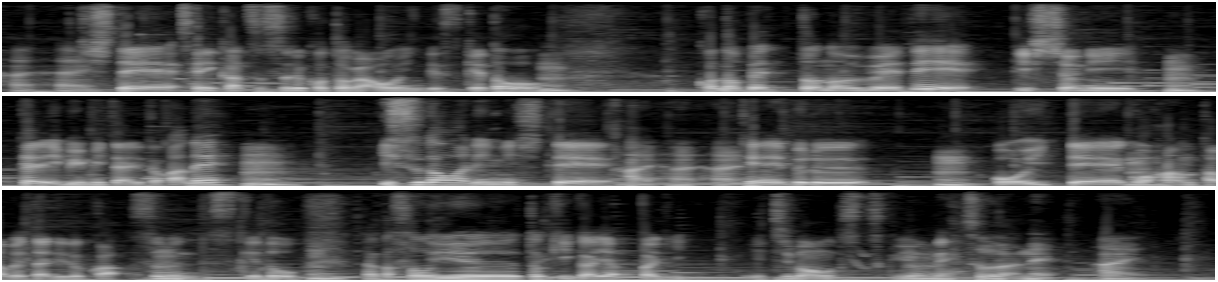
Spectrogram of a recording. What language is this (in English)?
Japanese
